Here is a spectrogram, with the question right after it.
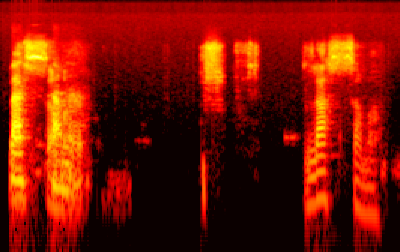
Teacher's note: the t can become glottal this means the t is half pronounced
